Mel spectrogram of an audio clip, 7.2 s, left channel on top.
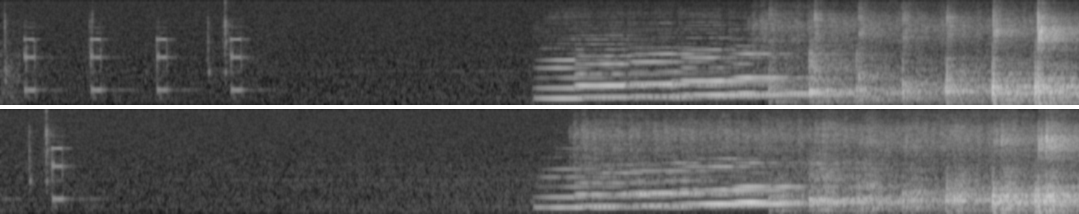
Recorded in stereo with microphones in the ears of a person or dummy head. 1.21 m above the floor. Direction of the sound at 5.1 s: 65° left (ahead or behind).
